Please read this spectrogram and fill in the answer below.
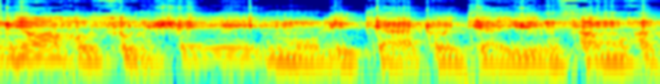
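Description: Speech only: a man talking without a break.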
